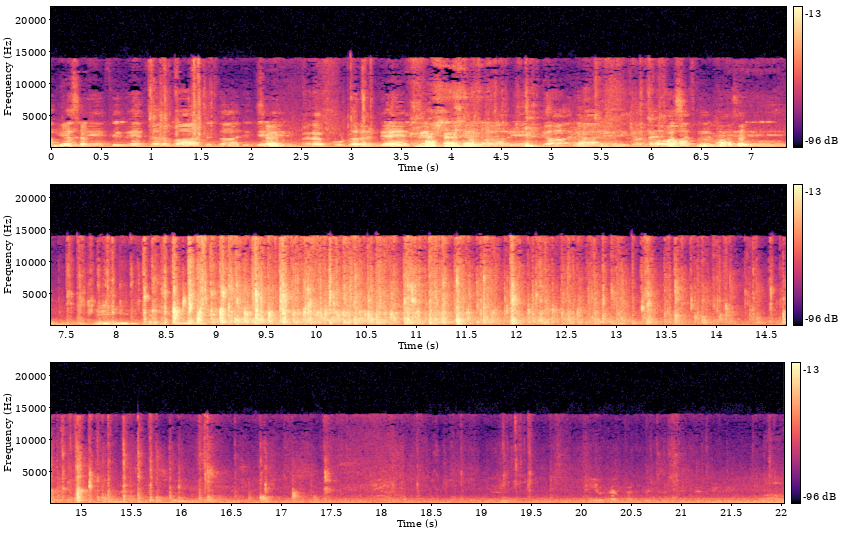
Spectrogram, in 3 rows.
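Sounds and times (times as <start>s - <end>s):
group clapping: 7.6s - 17.6s.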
